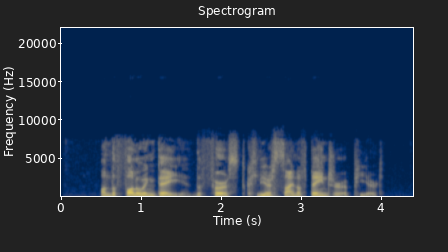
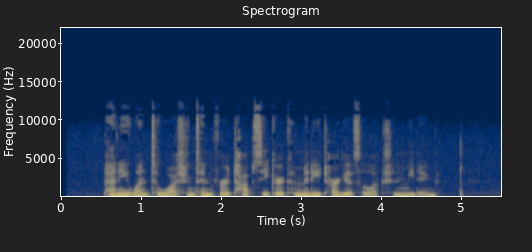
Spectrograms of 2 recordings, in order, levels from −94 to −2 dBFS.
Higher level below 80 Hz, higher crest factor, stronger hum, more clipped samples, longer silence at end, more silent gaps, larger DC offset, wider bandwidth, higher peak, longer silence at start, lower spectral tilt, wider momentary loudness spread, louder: first, -72 dBFS vs -84 dBFS; first, 22 dB vs 16 dB; neither; neither; about the same, 0.45 s vs 0.5 s; neither; neither; second, 8.2 kHz vs 12.5 kHz; first, -6 dBFS vs -16 dBFS; about the same, 0.5 s vs 0.55 s; about the same, -5 dB/octave vs -4 dB/octave; first, 19 LU vs 13 LU; first, -26 LUFS vs -31 LUFS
